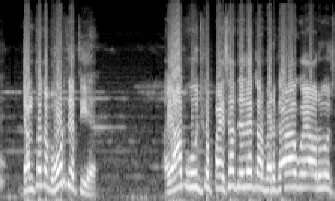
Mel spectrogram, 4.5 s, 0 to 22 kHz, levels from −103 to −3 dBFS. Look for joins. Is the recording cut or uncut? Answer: uncut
